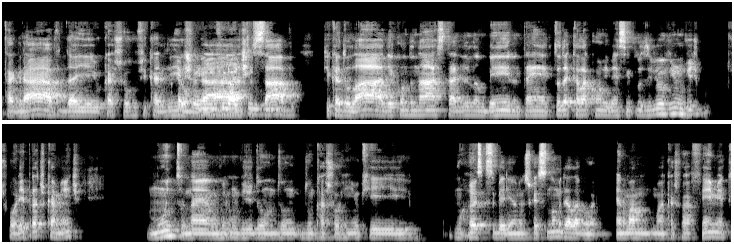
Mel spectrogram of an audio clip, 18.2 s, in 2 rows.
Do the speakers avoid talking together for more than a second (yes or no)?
no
